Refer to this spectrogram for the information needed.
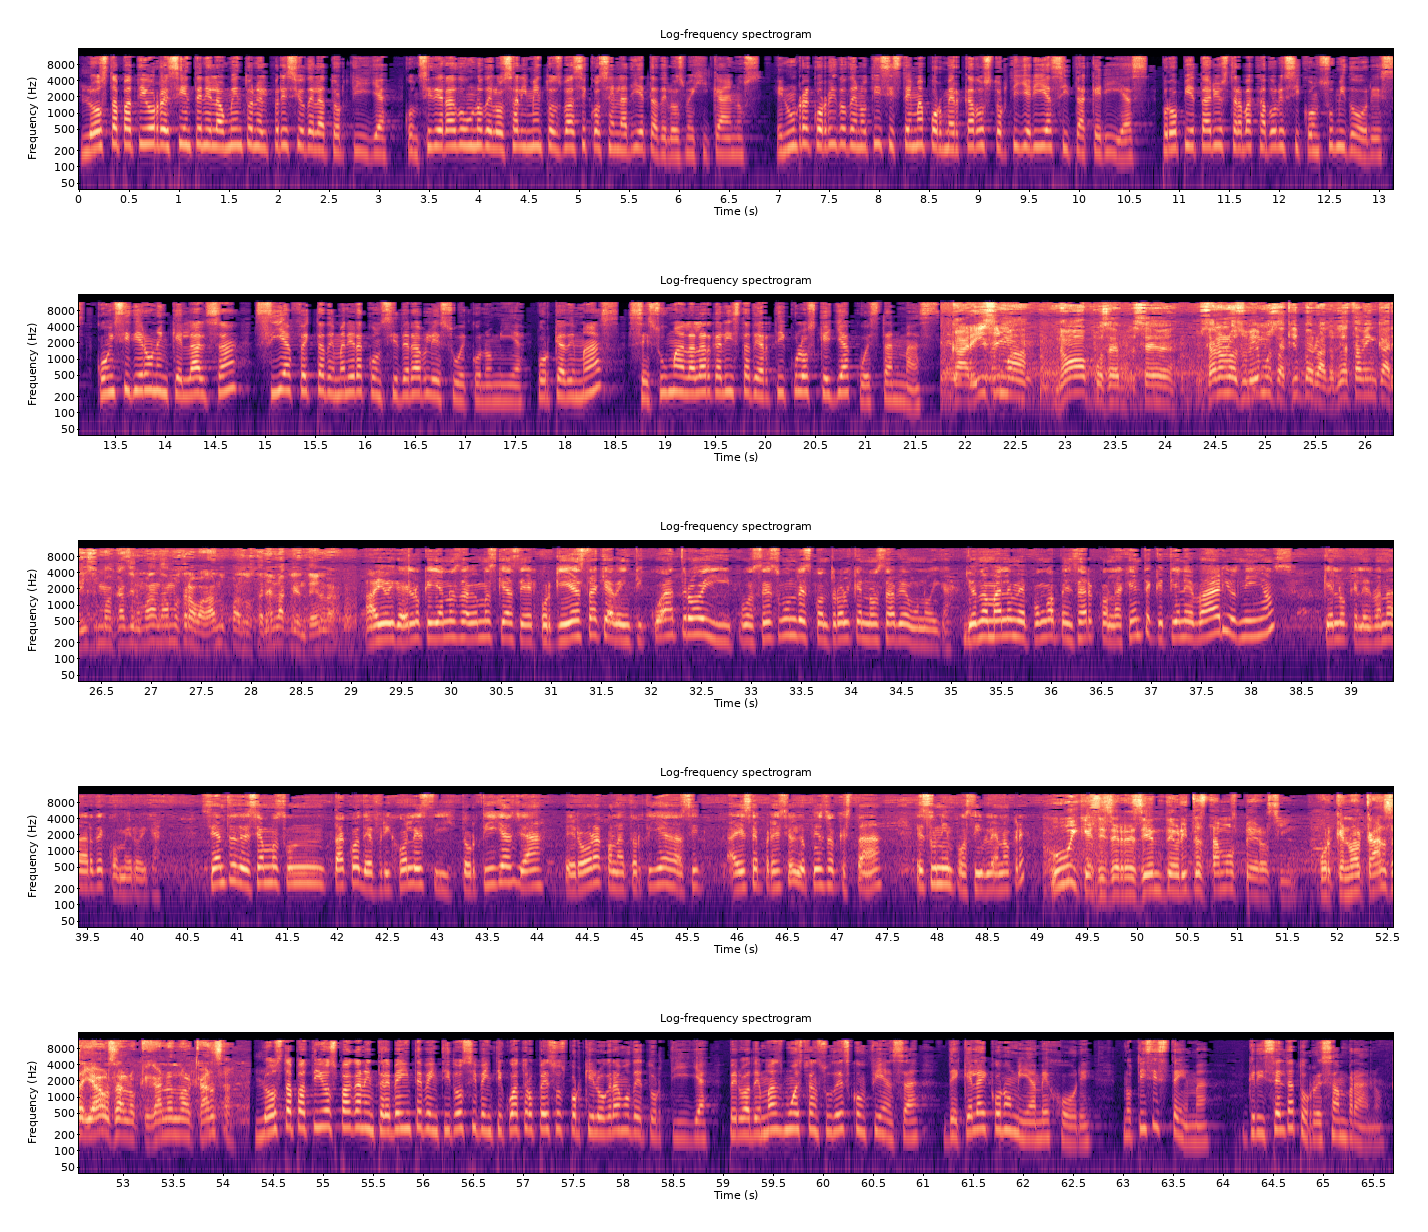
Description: En un recorrido de Notisistema por mercados, tortillerías y taquerías, propietarios, trabajadores y consumidores, coincidieron en que el alza, sí afecta de manera considerable su economía porque, además, se suma a la larga lista de artículos que ya cuestan más “¡Carísima!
